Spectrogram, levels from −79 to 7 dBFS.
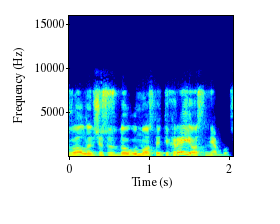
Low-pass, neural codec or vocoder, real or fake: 9.9 kHz; none; real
